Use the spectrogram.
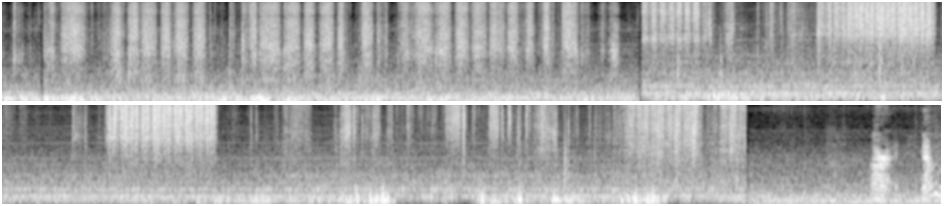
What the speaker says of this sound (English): now that we have our hiking pole nice and sanded down to a point where it's nice and smooth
